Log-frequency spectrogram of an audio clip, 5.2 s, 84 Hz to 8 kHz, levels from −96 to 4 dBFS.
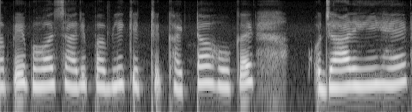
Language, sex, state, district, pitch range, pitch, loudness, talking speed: Hindi, female, Jharkhand, Palamu, 230-255 Hz, 240 Hz, -15 LUFS, 115 wpm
